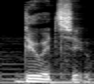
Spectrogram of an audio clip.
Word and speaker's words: Doitsu: wrong if we consider do it sue it's do it si yes do it sue got you I'm just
